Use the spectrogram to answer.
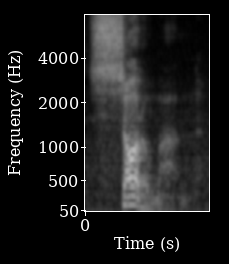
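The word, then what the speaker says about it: Saruman: he had this amazing bass voice no it's soruman it's sauron not sauron sauron like he and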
